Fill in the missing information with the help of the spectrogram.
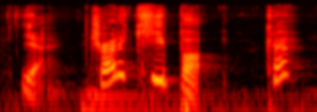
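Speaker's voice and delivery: high, put-on chiding; mock condescension. Comedian chiding viewers who can't follow, high mock condescension.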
